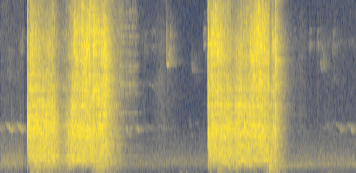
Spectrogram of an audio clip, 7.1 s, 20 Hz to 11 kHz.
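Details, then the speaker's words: 1931 Ford Model A roadster hot rod, first crank after sitting. Two harsh, loud grinding bursts of about 1.5 seconds each. The starter pinion is stuck out, hanging on the ring gear; it may need shimming or the starter may be flexing. "it doesn't sound great let's see if I can look underneath see what it's doing I don't know if you can tell but that little opinion gear is actually stuck out right now which that too would cause some issues"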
